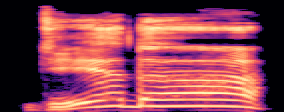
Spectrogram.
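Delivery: high call down to grandpa far below; boy on the mammoth calls down to grandpa. A narrator's reading. High yell downward. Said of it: "заорал я крохотной фигурке".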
